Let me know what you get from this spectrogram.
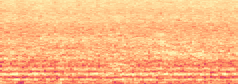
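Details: Thousands of Western honey bees flying around a blooming Bradford pear tree in springtime in the Missouri Ozarks make a steady, low droning hum from many beating wings.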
